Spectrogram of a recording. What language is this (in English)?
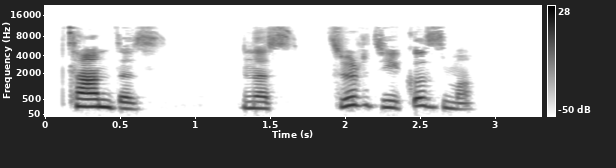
Abkhazian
